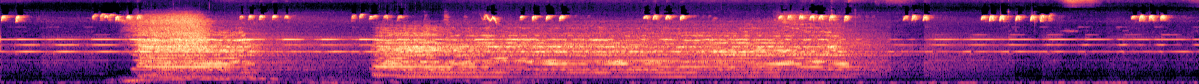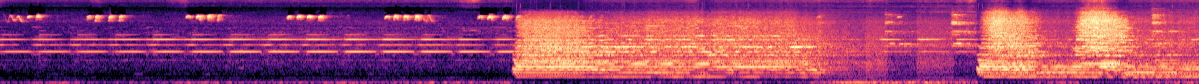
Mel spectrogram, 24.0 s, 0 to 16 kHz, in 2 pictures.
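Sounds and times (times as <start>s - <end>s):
low train rumble: 0.0s - 23.9s
steady high ringing tone: 0.0s - 23.9s
locomotive air horn: 1.2s - 3.0s, 3.7s - 8.8s, 17.1s - 20.5s, 21.8s - 23.9s.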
